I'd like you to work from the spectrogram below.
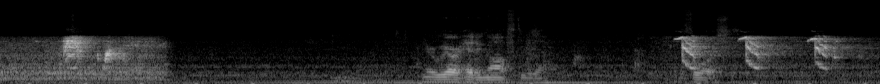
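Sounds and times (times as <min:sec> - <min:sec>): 
Alarum cacique bird calling: 0:00.6 - 0:01.7, 0:06.7 - 0:08.7
speech: 0:04.2 - 0:05.6, 0:06.9 - 0:07.6.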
